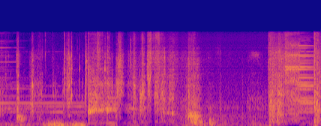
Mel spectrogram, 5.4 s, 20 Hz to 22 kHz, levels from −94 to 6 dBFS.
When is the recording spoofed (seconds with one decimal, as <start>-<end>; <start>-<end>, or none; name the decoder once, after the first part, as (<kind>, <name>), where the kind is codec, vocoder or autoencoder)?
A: 2.2-5.0 (autoencoder, DAC-VAE)

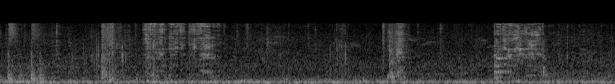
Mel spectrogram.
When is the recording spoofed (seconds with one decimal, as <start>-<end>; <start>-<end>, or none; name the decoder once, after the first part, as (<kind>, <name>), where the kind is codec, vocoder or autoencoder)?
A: none

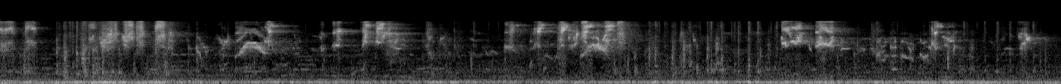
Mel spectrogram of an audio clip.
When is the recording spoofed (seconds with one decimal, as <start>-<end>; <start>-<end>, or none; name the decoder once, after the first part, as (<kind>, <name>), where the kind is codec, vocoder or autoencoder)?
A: 0.0-2.5 (autoencoder, DAC-VAE); 3.0-10.6

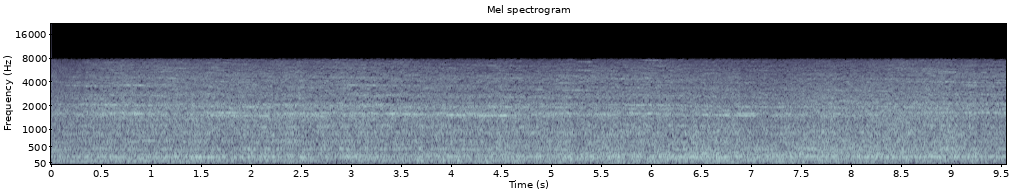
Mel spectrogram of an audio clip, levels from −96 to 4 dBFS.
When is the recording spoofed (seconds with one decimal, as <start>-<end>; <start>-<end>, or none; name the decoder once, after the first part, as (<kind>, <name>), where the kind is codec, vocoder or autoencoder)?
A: none

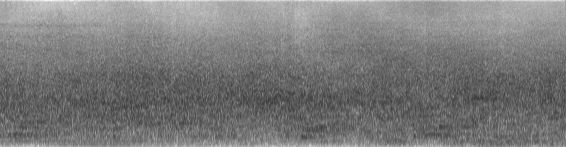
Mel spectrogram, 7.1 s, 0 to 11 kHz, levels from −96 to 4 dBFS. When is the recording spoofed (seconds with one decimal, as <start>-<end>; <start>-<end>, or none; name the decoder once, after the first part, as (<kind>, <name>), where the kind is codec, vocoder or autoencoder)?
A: 2.8-3.5 (autoencoder, DAC-VAE); 4.3-7.1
